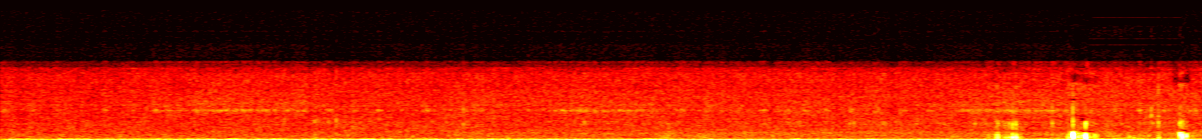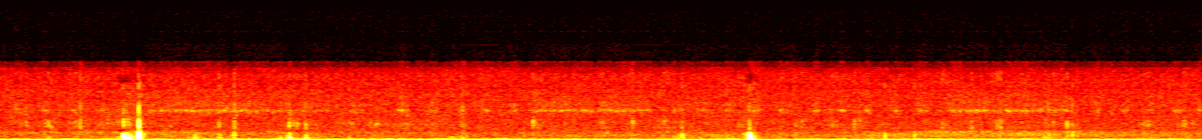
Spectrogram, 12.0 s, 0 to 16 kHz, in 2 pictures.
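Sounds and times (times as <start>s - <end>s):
low hum: 0.0s - 12.0s
deer crunching corn: 3.4s - 12.0s.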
